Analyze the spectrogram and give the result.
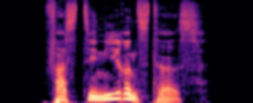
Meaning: strong/mixed nominative/accusative neuter singular superlative degree of faszinierend
- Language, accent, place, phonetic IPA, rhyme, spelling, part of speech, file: German, Germany, Berlin, [fast͡siˈniːʁənt͡stəs], -iːʁənt͡stəs, faszinierendstes, adjective, De-faszinierendstes.ogg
